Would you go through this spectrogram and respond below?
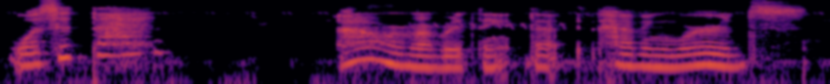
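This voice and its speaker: A woman streamer with a soft, gentle, often whispery voice, chatting casually to viewers in an ASMR style close to a binaural mic, musing aloud. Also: medium pitch, very animated, normal speed, slight background noise. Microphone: close binaural ASMR microphone.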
